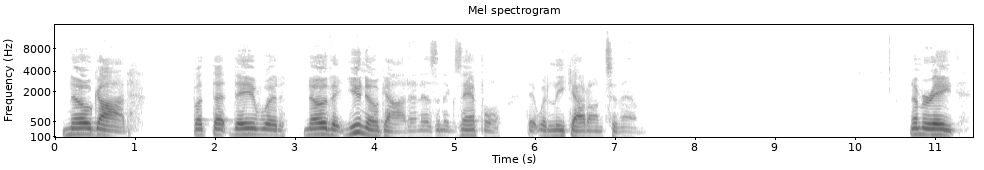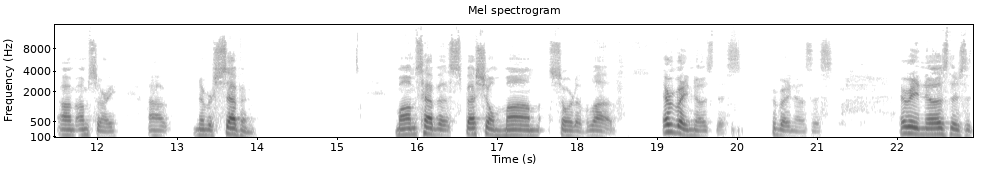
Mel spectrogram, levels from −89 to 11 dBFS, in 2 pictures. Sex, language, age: male, English, 40-59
